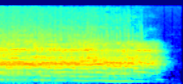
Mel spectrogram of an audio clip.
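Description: A man's voice doing Ghostface's long drawn-out 'Wassup!' yell, a loud held cry whose pitch slowly slides down before it cuts off at the end.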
